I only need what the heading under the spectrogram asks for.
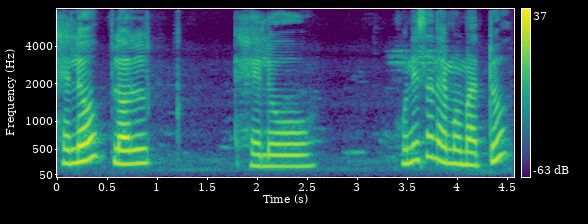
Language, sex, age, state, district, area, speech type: Assamese, female, 30-45, Assam, Charaideo, urban, spontaneous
